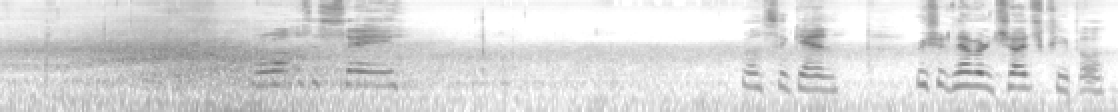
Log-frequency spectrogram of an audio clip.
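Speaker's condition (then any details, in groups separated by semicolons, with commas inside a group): Traumatic brain injury; car accident, years ago; trouble talking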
